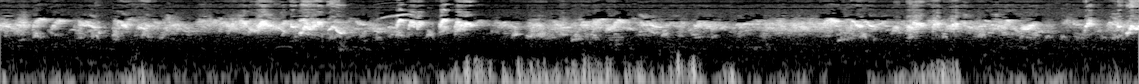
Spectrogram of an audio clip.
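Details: Fast-paced song of a young wild red-whiskered bulbul with doubled phrases, played to excite other birds; a continuous busy twittering warble of rapid notes, with soft low thumps and rumbling in the background.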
